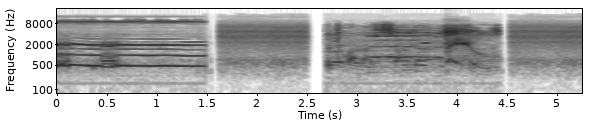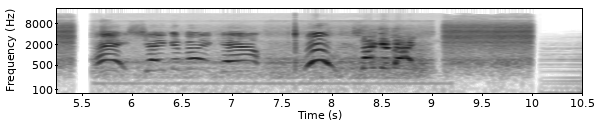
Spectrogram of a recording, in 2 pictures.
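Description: A man's voice holding a loud, flat, nasal "eeeeeh", the "most annoying sound in the world" gag, until it cuts off sharply about a second and a half in. Then a run of short, abruptly cut voice clips, with repeated rising-and-falling squeals in the second half.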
